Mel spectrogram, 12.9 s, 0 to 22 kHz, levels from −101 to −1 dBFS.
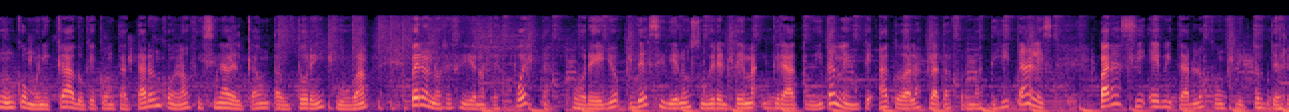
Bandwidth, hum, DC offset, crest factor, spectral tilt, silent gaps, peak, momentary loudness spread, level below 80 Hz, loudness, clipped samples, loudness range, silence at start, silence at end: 12.5 kHz; none; under 0.1%; 20 dB; -5.5 dB/octave; none; -10 dBFS; 9 LU; -44 dBFS; -31 LUFS; under 0.1%; 1 LU; 0 s; 0 s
